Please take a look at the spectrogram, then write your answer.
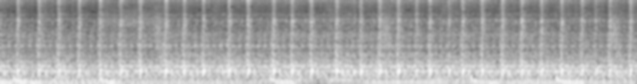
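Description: A Kawasaki Ninja RR two-stroke motorcycle engine runs at idle with the exhaust covered. It makes a loud, steady buzzing drone with a fast regular pulse, and no talking is heard.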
